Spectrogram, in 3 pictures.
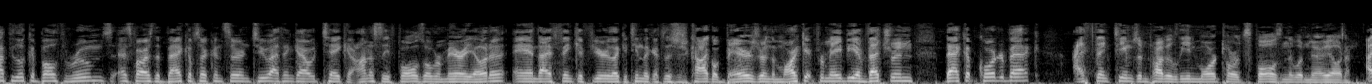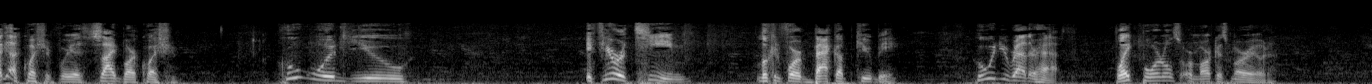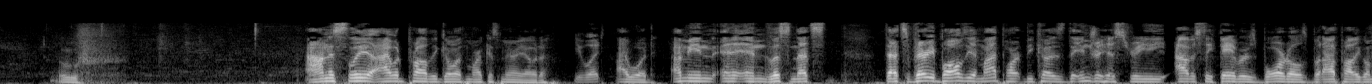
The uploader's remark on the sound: LIVE from the Live at The Jacksonville International Auto Show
